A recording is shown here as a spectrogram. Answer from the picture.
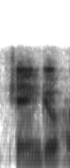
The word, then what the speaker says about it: Django: My name's Django. How do you spell that? D. D is silent.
